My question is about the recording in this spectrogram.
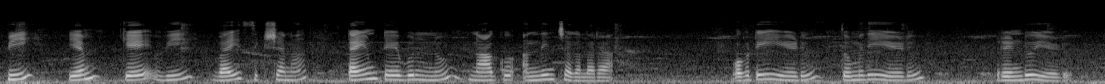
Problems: constant background noise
